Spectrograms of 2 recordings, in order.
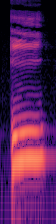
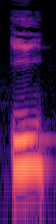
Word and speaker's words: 一: Did you know the character E can be pronounced in 4 different ways in Chinese? Let's dive in. First, we got E, the most common one,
